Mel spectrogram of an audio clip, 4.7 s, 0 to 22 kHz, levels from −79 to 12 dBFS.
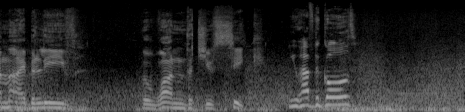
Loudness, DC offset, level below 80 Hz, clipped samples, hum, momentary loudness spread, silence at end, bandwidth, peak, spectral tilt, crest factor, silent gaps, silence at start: -28 LUFS; under 0.1%; -44 dBFS; under 0.1%; none; 14 LU; 0 s; over 20 kHz; -10 dBFS; -5 dB/octave; 18 dB; none; 0 s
